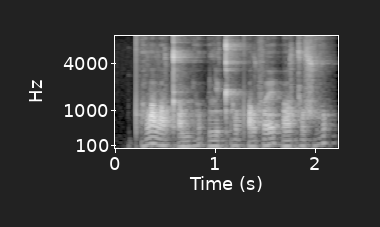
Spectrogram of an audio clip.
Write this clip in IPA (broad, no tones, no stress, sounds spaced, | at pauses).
pʼ ə̤ lˠ i lˠ ə lˠ kʼ ə lˠ mʲ o̤ | lʲ ʌ kʼ i̤ lˠ pʼ ə lˠ f e | ʌ lˠ ɡ e̤ lˠ s o̤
